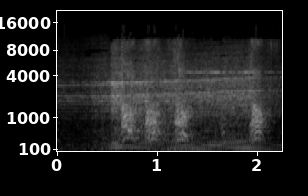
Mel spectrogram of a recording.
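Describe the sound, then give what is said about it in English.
A dog gives four short, high yips. It stands on its hind legs at a bloody scene. The first three yips come in quick succession, then a brief pause before the last one. The yips are fairly loud over a steady low hum. “The dog is up on its hind legs, lapping at the blood.”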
